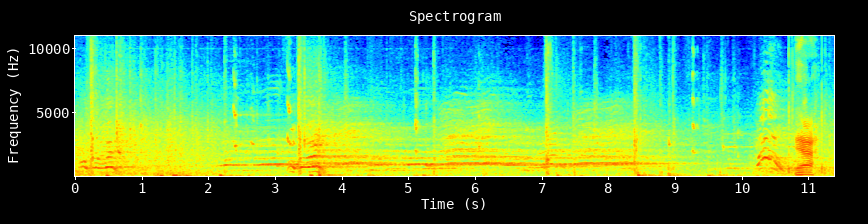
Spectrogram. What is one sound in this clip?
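Shoes squeak on a court floor.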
